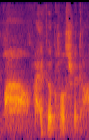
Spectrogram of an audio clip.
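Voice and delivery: hushed, mock-reverent whisper; awed whisper. Tourist touching a shiny souvenir cross, awed whisper. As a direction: whisper it as if touched by something holy.

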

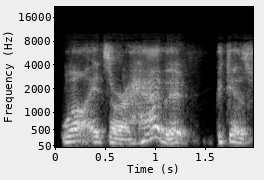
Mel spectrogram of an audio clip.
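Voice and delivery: normal talking voice

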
